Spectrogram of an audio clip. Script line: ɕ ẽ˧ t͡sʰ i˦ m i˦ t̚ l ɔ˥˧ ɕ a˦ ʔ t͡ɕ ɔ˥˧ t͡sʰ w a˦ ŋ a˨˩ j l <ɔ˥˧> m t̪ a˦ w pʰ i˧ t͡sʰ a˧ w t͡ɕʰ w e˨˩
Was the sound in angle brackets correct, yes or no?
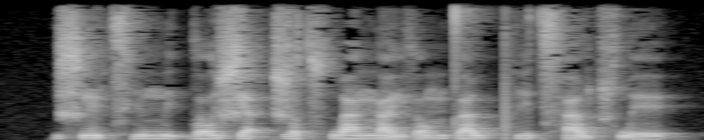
yes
